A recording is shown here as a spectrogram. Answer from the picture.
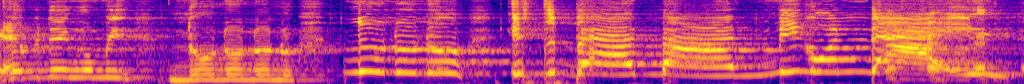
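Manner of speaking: high squeaky mock panic in a Jamaican lilt; mock panicked Jamaican voice. Imitating a friend who quotes the movie, high mock Jamaican panic. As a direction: squeal it like a terrified movie character in Jamaican patois. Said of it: "He'll be like".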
